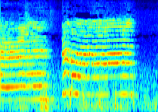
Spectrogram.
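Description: A boy's voice singing out two long held notes, the second higher than the first, with a short break between them.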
